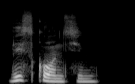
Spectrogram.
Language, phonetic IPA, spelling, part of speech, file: Russian, [vʲɪˈskon⁽ʲ⁾sʲɪn], Висконсин, proper noun, Ru-Висконсин.ogg
- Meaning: 1. Wisconsin (a state in the Upper Midwest region of the United States) 2. Wisconsin (a river in the United States that flows from northern Wisconsin into the Mississippi)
